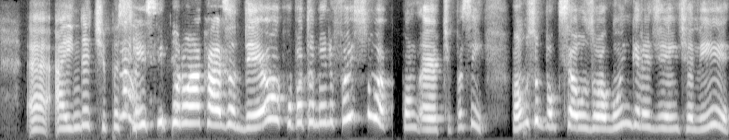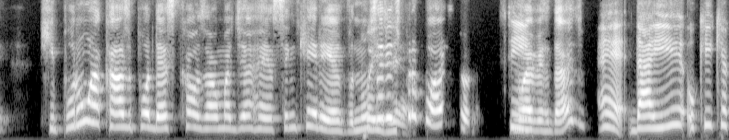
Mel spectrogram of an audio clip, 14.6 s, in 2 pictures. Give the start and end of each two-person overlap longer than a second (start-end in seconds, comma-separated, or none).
none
